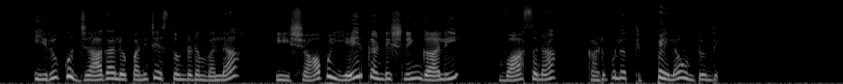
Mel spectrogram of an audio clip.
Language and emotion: Telugu, disgusted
